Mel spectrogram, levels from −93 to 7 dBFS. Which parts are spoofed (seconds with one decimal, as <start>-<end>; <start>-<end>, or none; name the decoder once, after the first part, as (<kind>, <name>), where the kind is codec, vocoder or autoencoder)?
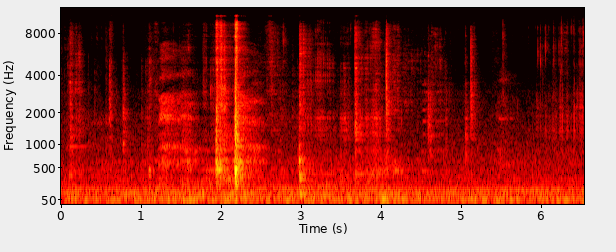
1.5-2.2 (codec, SNAC)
